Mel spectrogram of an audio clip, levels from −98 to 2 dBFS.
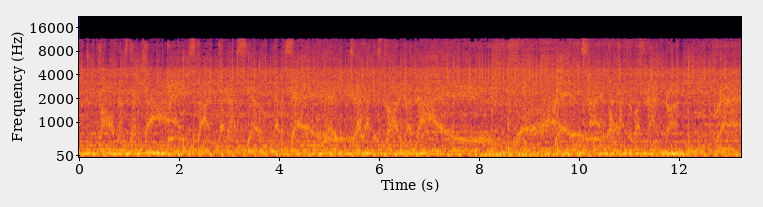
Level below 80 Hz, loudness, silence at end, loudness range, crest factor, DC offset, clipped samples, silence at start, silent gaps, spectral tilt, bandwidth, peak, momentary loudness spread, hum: -22 dBFS; -14 LUFS; 0 s; 1 LU; 14 dB; under 0.1%; under 0.1%; 0 s; none; -4 dB/octave; 12 kHz; 0 dBFS; 2 LU; none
